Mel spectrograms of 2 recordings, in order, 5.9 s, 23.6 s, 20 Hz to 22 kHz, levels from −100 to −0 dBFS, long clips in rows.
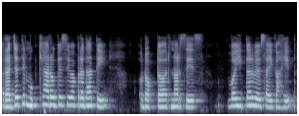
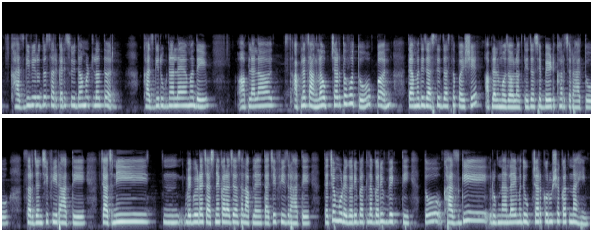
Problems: none marked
